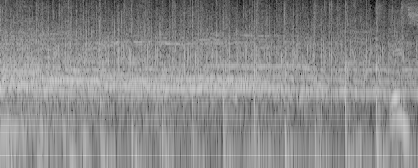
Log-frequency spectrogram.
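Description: A small group clapping and cheering as a song ends, with the music's final note still held underneath.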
